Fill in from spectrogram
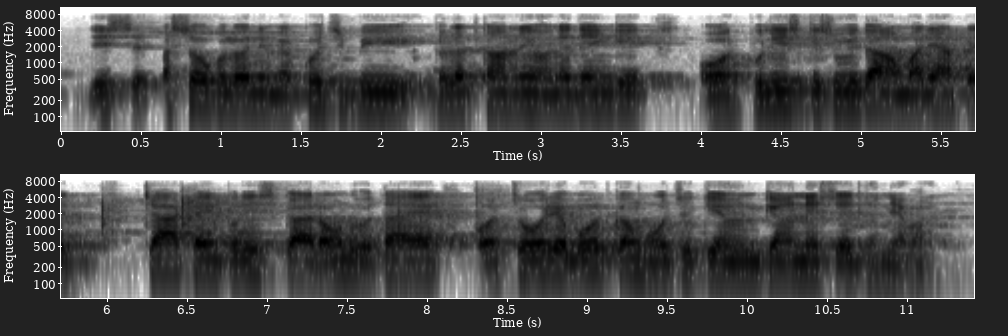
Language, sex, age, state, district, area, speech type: Hindi, male, 18-30, Rajasthan, Jodhpur, urban, spontaneous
